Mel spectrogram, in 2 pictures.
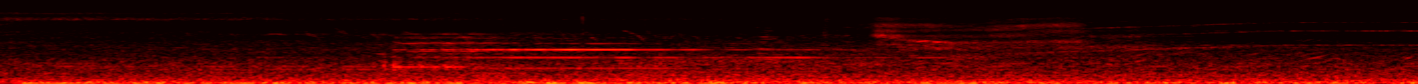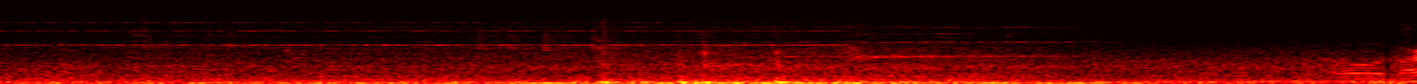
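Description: A light-rail train passing on a city street: a steady low rumble that swells about ten seconds in, with high steady squealing tones. A whine rises around four to six seconds in and holds level before cutting off near the end.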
